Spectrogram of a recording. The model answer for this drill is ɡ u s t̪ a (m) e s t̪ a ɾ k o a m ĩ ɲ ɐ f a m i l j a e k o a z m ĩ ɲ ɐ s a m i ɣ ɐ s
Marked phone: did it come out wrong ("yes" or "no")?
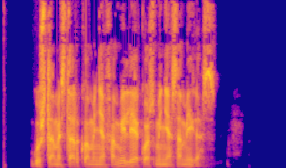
no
